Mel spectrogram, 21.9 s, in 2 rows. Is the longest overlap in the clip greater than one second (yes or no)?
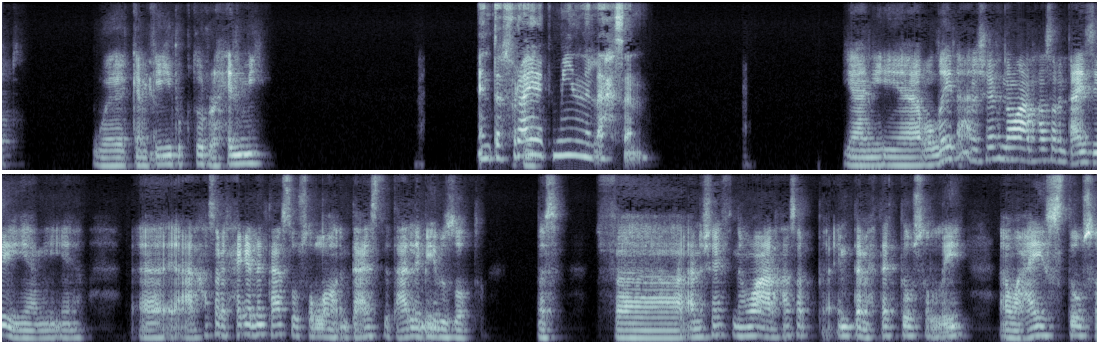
no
